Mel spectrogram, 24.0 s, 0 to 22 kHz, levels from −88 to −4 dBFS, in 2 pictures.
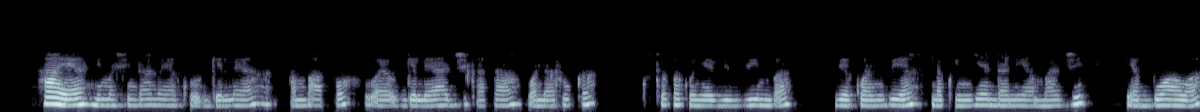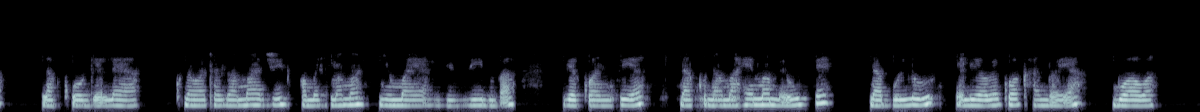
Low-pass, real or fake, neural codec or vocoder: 3.6 kHz; real; none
